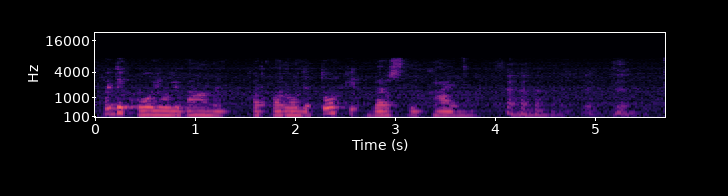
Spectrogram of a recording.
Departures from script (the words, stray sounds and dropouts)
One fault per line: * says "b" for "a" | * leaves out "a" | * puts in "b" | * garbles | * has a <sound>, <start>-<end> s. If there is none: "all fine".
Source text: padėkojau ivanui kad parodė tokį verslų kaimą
* has a laugh, 4.0-5.5 s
